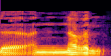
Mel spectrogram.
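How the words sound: The consonant after the article is a gh sound. The speaker calls it wrong. "بعض الناس يقول النغل"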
